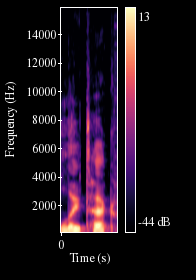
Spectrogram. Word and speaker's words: LaTeX: You know, when I see the word latex, I actually read it as latex because there's a program by that name which is spelled that way but pronounced latex.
